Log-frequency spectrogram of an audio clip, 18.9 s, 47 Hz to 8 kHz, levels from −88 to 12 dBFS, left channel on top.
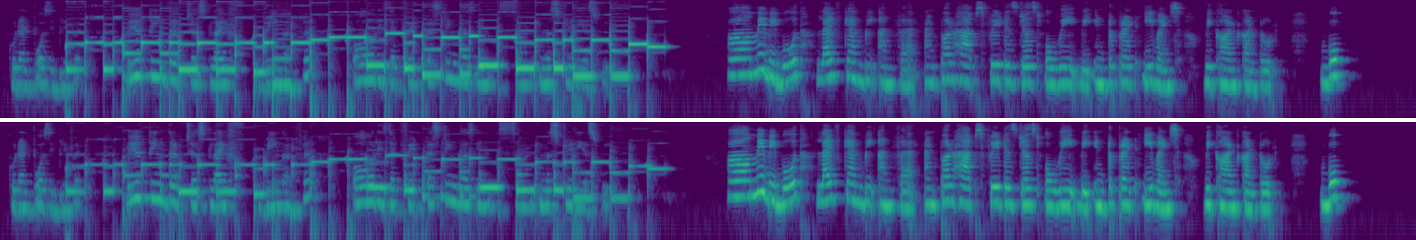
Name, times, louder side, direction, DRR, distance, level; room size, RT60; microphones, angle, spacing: voice 1, 0.1-1.1 1.7-4.3 4.7-8.1, right 2 dB, 30° right, 0.6 m, -38 dB
sound 1, 0.9-8.9, left 7 dB, 65° left, 0.4 m, -30 dB
voice 2, 9.7-17.0 17.6-17.8, right 4 dB, 85° right, 0.6 m, -29 dB
3.3 x 2.3 x 4.2 m
head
